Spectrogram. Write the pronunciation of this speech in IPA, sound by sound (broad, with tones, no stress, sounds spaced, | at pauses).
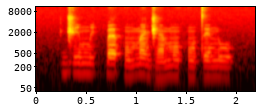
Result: d͡ʒ i˦ m i˦ k͡p ɛ˦˨ f ũ˨˦ m ɛ̃˦˨ d͡ʒ ɛ̃˨˦ m ũ˧ f ũ˧ t e˦ n u˧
